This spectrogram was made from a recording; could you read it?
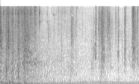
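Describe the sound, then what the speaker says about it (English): AK rifle fire in Black Ops Cold War, a loud, close burst of rapid shots at the start that trails off into echoing reports and quieter distant pops. "That's such a smooth AK"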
